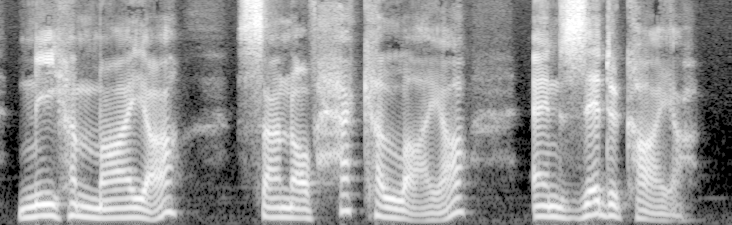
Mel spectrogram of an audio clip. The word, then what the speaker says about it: Zedekiah: So in Zedekiah the final syllable there it starts with a vow. Ah starts with a vow but in the Hebrew it's actually a Y ah. So y z a kaya.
